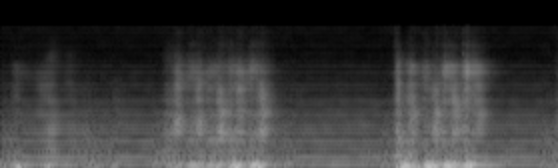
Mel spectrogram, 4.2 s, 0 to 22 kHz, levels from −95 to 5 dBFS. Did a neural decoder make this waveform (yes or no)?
yes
